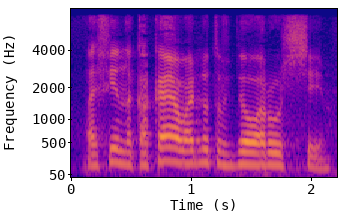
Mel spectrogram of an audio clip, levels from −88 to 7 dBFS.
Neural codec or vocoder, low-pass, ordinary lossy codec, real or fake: codec, 16 kHz, 0.8 kbps, ZipCodec; 7.2 kHz; MP3, 64 kbps; fake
